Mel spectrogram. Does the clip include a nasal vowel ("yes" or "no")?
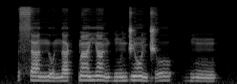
yes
